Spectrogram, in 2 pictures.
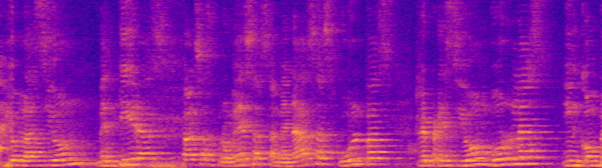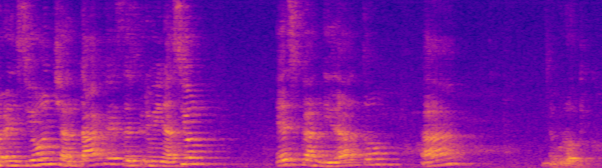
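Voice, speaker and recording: A woman giving a lecture to an audience, speaking slowly and emphatically as she lists one point after another. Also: on the high side, a little hiss or hum. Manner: slow, emphatic delivery of long lists. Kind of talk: motivational lecture. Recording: very echoey hall, from far off.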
